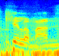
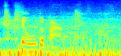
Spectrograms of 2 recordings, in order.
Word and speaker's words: Kildemand: Apparently I've been pronouncing Peter Killerman's name wrong all season, so apologies to the Dane there. It is Killerman, not Kildemand.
